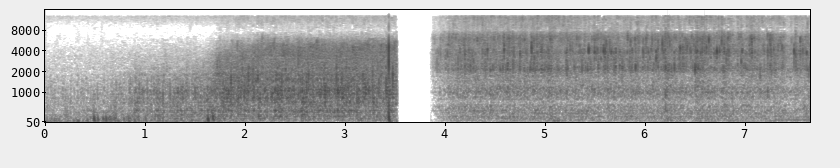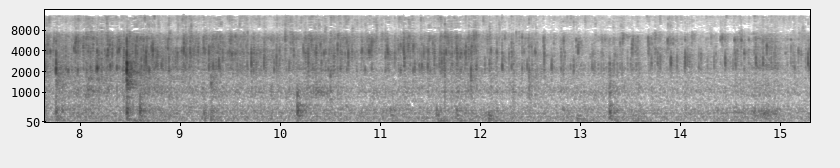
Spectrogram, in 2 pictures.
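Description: Chicken wings frying, a steady sizzle full of fine crackles, broken off briefly just before four seconds in and resuming; one sharp pop stands out a little after eight seconds.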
